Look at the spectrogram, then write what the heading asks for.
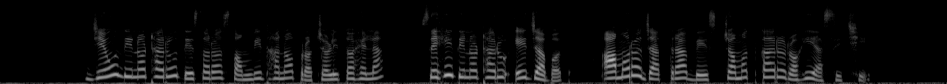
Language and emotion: Odia, neutral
